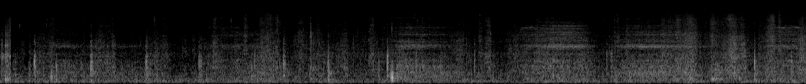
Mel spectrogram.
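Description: Spin-on oil filter being turned loose by hand in a tight space against the exhaust headers: scattered small clicks and knocks of metal, one louder knock about four seconds in.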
